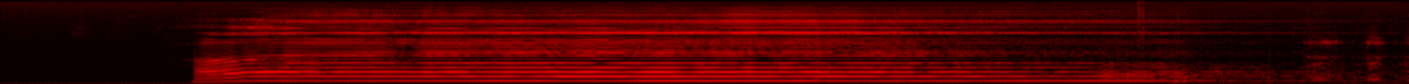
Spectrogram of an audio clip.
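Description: A man holds a long, steady sung note through a microphone.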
